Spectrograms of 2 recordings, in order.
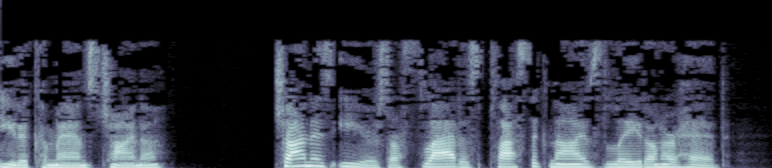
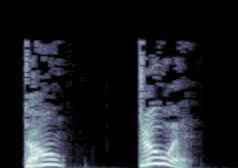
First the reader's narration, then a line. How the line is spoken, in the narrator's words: Daddy yells against his tugging, but his grunts eat the don't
